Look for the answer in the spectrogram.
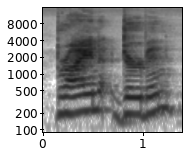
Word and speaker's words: Brian Durbin: But Brian Durbin is here.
